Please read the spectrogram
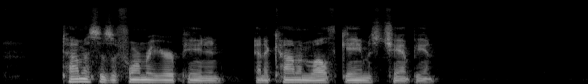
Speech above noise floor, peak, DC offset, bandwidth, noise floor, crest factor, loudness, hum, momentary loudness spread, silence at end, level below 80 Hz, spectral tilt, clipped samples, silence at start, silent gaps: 46 dB; -12 dBFS; under 0.1%; 15 kHz; -75 dBFS; 20 dB; -29 LUFS; none; 10 LU; 1.55 s; -66 dBFS; -6 dB/octave; under 0.1%; 0.65 s; none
